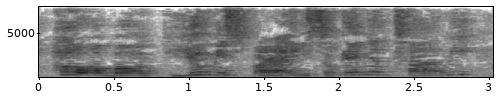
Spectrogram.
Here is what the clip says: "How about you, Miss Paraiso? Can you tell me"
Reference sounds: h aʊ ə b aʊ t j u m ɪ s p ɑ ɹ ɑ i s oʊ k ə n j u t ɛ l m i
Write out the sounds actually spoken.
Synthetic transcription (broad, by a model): h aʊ ə b aʊ t j u m ɪ s p ɑ ɹ ɑ i s oʊ k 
